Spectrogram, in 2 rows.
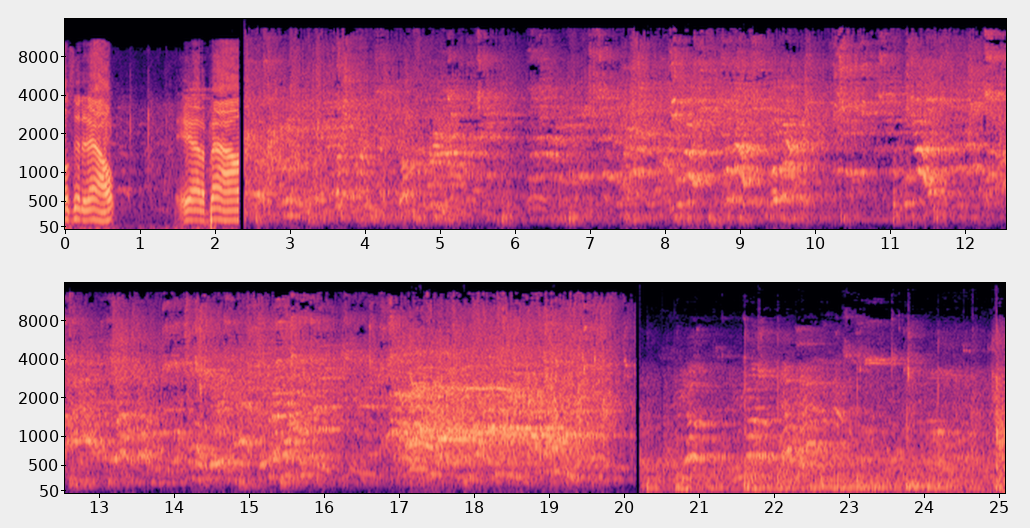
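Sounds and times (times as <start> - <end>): crowd talking and calling out: 0.0 - 24.8.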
